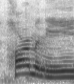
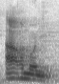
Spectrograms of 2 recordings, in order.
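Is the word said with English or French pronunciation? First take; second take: English; French. First: The word is pronounced the English way. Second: The word is pronounced the French way. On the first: "harmony just goes" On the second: "goes harmonie"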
